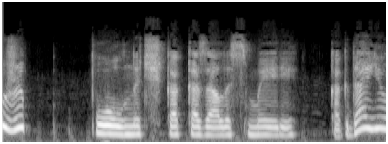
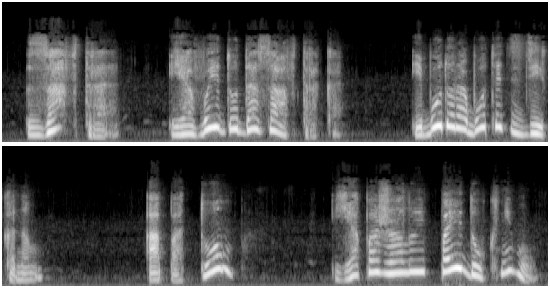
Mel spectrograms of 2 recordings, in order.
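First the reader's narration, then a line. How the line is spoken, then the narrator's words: Mumbled. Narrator (Russian): она пробормотала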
